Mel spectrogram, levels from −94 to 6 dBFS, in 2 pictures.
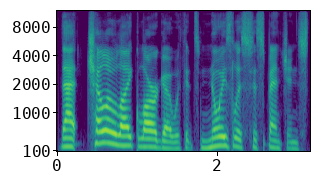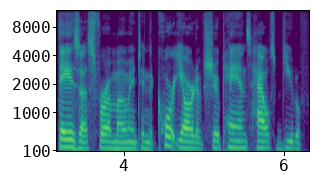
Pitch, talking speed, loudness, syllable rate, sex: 175 Hz, 190 wpm, -18 LUFS, 5.2 syllables/s, female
